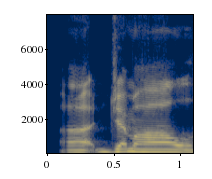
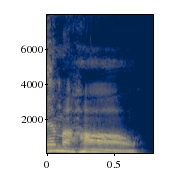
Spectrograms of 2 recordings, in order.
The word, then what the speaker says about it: Jamahal: Jamal Hill, we just saw this bit of news. He got arrested. Jamahal. Jamal. That's how it's spelled.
